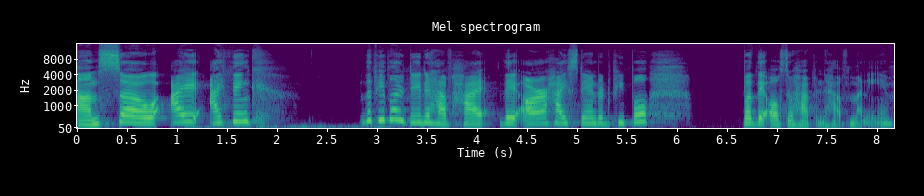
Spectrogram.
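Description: This woman talks at a moderate pace with long, frequent pauses. Her high pitch moves in very wide swings, and the sound is dry and close with no echo. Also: very clean recording, silent background. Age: 20s. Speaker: social media influencer. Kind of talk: casual chat.

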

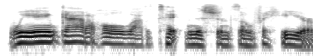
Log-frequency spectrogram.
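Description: A woman with a very deep, low pitch at a fairly slow pace, with fairly even intonation against a quiet background. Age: 50s. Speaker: podcast host. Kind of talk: casual chat.

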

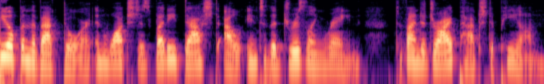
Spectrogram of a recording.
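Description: The speaker reads in a natural voice. Pitch moves up and down in an ordinary way.

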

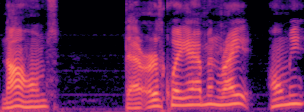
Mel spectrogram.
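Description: Putting on a character voice, a man speaks at a high pitch and a moderate pace with lively intonation.

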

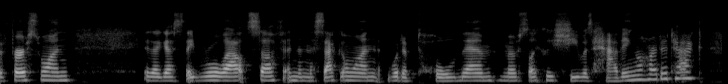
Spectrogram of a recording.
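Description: In a quiet background, a woman with an American accent speaks at a fairly quick pace. Hers is an unremarkable speaking voice at medium pitch with fairly even intonation. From Pennsylvania, US. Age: 20s. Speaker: podcast guest sharing grief story. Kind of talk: personal testimony.

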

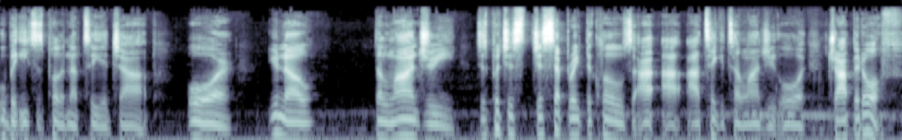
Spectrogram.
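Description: This man has a very deep, low pitch with vocal fry and a bright, sharp tone. His intonation is lively at a moderate pace, on a very clean recording with a silent background. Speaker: podcaster guest. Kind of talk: casual chat.

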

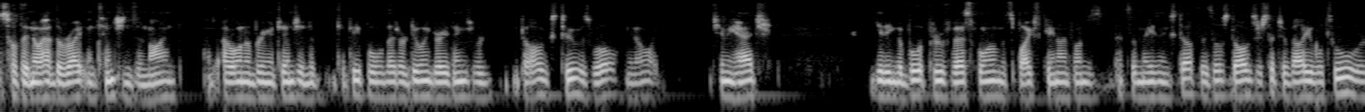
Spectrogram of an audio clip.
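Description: At a fairly quick pace, a man with a fairly low pitch and an American accent speaks in a dark, mellow tone with monotone, flat intonation and a dry, close sound with no echo. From Southeast Texas. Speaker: former Navy SEAL and author. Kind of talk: casual interview. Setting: podcast interview.

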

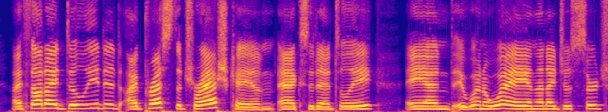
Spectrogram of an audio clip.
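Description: A woman with an unremarkable speaking voice, fairly high in pitch, speaks at a moderate pace in a very clean recording with a silent background. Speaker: co-host. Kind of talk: casual chat, reading listener confessions.

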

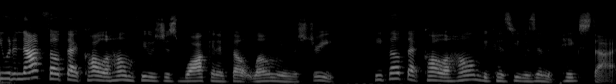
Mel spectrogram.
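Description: A woman with an American accent speaks at a very fast pace in an animated, bright, sharp tone. Her pitch is fairly low, with lively intonation. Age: 30s. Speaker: podcast co-host, recovering addict. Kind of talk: casual chat.

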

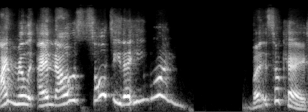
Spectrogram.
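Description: A squeaky, put-on character voice sits at an extremely high pitch with very wide pitch swings. It moves at a fairly slow pace.

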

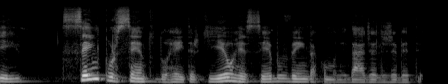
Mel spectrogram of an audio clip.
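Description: Speaking at a fairly slow pace, a man uses a medium pitch, a dark, mellow tone and lively intonation. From Santa Catarina, southern Brazil. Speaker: YouTube presenter and former celebrity impersonator. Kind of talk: casual chat.

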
